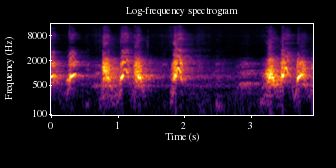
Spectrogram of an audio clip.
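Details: A German Hunting Terrier in training bays at a wild boar to hold it for the hunter, giving sharp, urgent barks several per second while the handler urges it on.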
